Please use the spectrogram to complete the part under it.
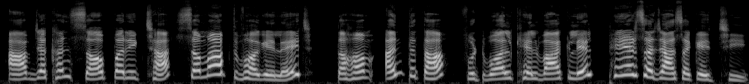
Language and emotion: Maithili, happy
